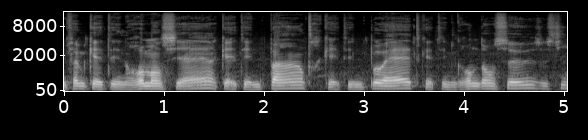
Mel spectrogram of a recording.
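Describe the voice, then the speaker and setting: At a very fast pace, a man talks with hardly any pauses. His pitch is medium and varies in an ordinary way. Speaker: theatre director. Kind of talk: video self-presentation. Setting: outdoors on a terrace.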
